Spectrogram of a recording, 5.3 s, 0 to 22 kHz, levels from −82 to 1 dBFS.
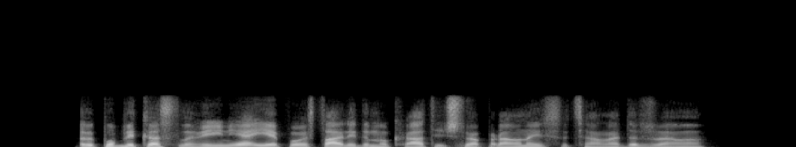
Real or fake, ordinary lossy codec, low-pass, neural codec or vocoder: fake; none; none; codec, 16 kHz, 0.5 kbps, FunCodec, trained on Chinese and English, 25 frames a second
